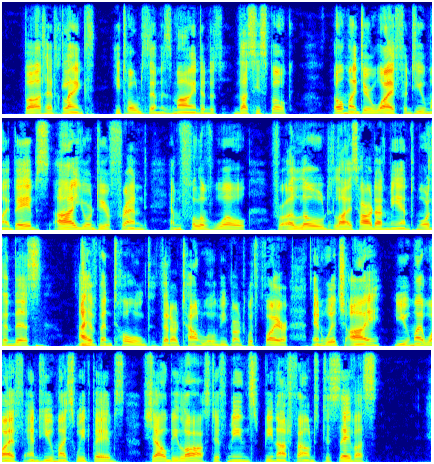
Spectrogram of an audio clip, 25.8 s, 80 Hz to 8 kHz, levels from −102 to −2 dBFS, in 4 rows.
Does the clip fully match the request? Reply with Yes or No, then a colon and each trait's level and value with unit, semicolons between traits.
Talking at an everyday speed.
Yes: average, 170 wpm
